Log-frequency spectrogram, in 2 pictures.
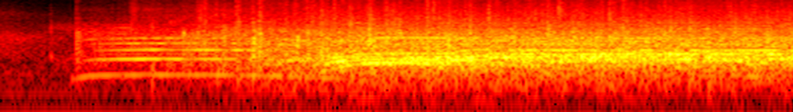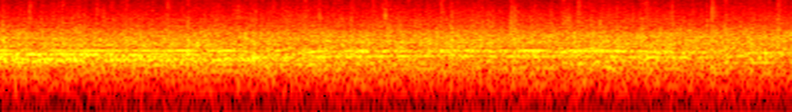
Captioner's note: audience cheering and applauding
